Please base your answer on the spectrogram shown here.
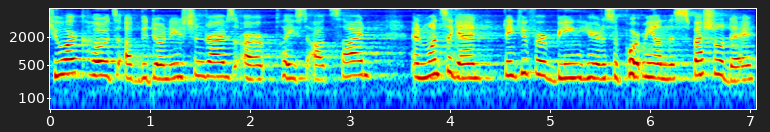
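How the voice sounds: A woman speaks with a high pitch. Her tone is slightly mellow.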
